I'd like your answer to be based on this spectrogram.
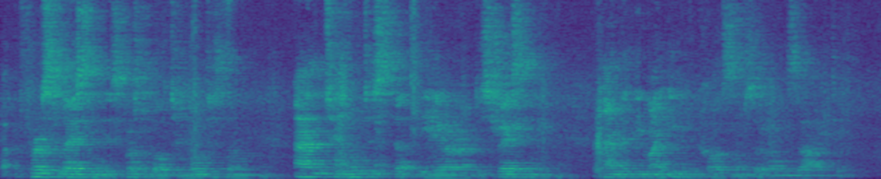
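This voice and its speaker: A man with a strong Israeli accent speaks at a medium pitch in a monotone, flat intonation. Noticeable background noise and audible room echo fill the recording. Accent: heavy Israeli. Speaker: clinical social worker. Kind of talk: talk to an audience. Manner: slow.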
